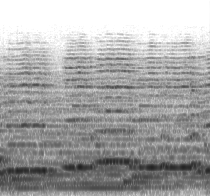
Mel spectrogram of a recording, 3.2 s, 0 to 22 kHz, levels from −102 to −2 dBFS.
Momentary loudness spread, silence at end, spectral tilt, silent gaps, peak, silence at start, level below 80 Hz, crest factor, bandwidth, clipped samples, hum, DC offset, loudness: 2 LU; 0 s; -4.5 dB/octave; none; -12 dBFS; 0 s; -68 dBFS; 12 dB; 9.6 kHz; under 0.1%; none; under 0.1%; -24 LUFS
